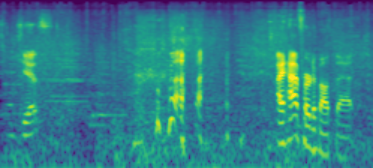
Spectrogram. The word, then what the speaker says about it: GIF: you know that it's actually not pronounced um gift it's pronounced gift because the creator of the gift say that it was pronounced Jeff I have heard about that it's kind of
